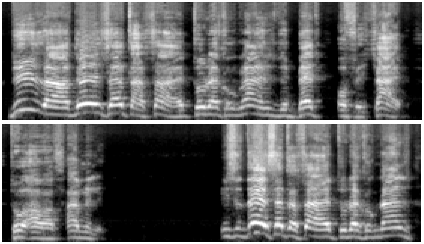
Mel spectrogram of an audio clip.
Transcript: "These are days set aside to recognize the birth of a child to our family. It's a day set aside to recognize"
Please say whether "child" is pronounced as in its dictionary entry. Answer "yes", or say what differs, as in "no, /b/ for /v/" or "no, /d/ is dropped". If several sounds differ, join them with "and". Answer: yes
